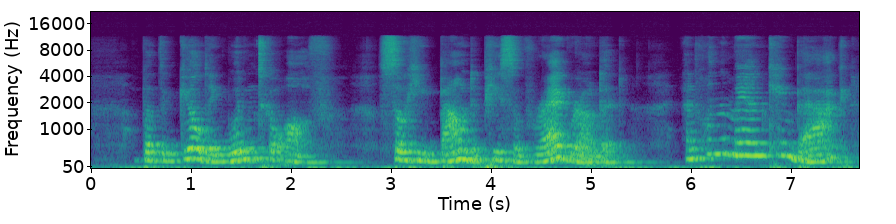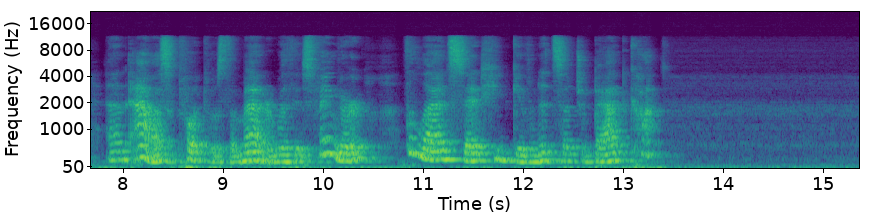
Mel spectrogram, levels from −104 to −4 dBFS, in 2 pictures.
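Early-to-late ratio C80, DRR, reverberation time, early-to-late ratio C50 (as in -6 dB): 12.0 dB, -4.5 dB, 0.50 s, 7.5 dB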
